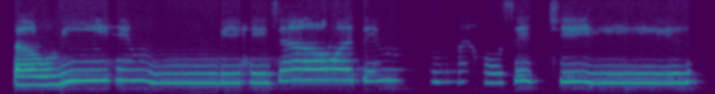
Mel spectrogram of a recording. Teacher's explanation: میم کا جو مخرج ہے نا ہونٹ سے نکلتا ہے نا، اس لیے شفوی. جی تو اخفاء شفوی.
